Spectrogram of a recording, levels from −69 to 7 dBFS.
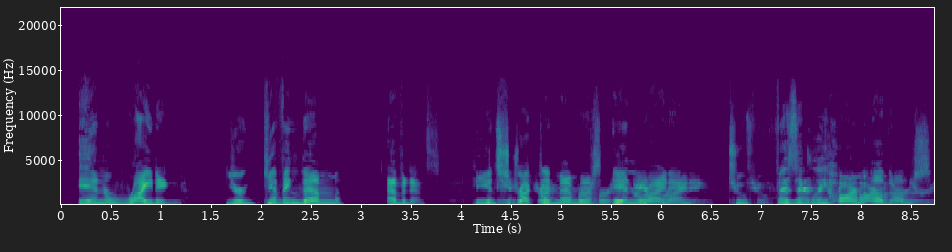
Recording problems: echo of what is said; strong; from 4 s on; 200 ms later, 7 dB below the speech

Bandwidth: 16.5 kHz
